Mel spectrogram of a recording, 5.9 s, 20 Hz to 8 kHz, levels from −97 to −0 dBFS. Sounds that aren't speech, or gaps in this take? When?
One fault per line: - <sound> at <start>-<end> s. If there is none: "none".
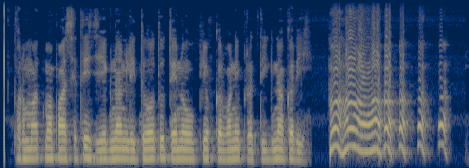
- laugh at 4.1-5.6 s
